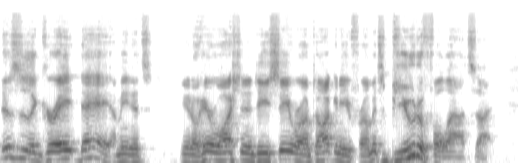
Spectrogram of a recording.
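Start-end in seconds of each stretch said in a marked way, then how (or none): 0.0-1.1 upbeat, enthusiastic, passionate, slightly higher voice. Showing how to talk to people when leading: positive and passionate. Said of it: "be positive, be passionate".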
